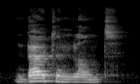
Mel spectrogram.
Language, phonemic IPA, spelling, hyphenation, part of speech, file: Dutch, /ˈbœy̯.tə(n)ˌlɑnt/, buitenland, bui‧ten‧land, noun, Nl-buitenland.ogg
- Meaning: all foreign countries, collectively; anything abroad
